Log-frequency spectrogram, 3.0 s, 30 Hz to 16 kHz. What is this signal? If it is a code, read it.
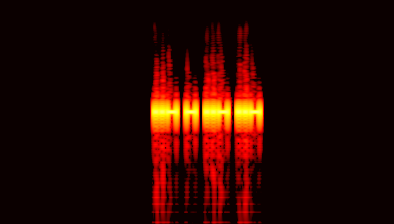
Morse code, heard as a keyed tone, about 53 wpm, 700 Hz. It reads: UTUU
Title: Four Challenging Letter-Number Combinations 50wpm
